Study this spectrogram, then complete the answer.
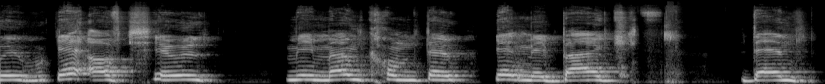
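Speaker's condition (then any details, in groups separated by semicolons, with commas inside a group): Ataxic cerebral palsy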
